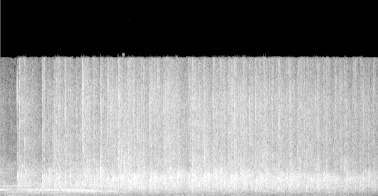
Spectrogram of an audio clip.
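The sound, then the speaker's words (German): Loud, sustained applause from a large audience, dense steady clapping filling the whole stretch, with a few brief whistle-like tones near the start and faint crowd voices mixed in. “Die letzte berühmte Persönlichkeit wurde von Jan Röck unter tosendem Applaus angekündigt”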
